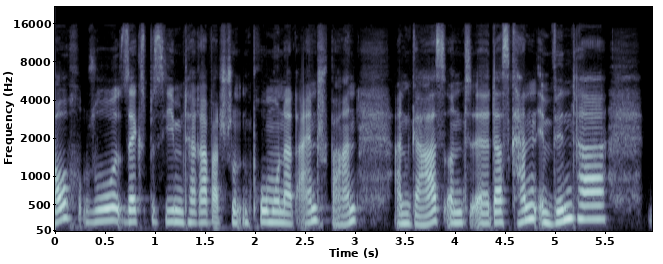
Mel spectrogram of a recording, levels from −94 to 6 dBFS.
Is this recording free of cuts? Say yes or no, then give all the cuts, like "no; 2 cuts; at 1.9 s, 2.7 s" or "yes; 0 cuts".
yes; 0 cuts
